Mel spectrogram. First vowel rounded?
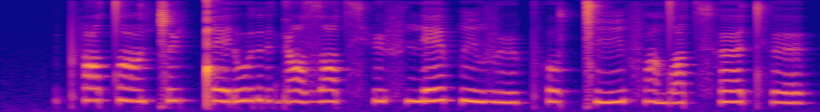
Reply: no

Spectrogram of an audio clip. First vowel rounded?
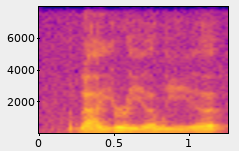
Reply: no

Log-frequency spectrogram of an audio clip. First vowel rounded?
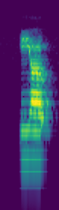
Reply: no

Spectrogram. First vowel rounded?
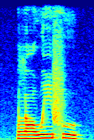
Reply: yes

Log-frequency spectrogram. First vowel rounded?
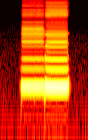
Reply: yes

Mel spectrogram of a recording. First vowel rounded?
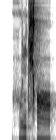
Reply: yes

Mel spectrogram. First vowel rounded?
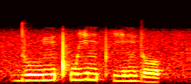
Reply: yes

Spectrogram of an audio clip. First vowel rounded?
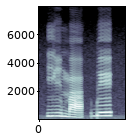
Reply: no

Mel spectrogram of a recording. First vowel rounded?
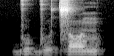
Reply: yes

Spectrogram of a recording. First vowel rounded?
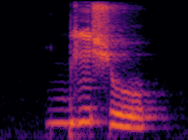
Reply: no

